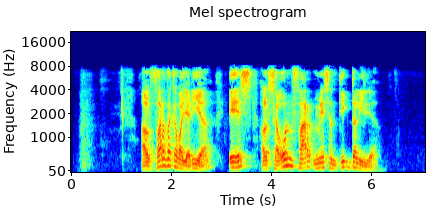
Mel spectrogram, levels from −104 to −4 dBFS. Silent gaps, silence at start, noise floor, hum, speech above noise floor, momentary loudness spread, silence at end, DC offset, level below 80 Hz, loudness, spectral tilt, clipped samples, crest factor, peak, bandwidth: none; 0.2 s; -78 dBFS; none; 58 dB; 15 LU; 0.95 s; under 0.1%; -60 dBFS; -20 LUFS; -3 dB/octave; under 0.1%; 20 dB; -2 dBFS; 8.4 kHz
